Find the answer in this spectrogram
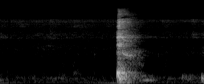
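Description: A single short cough a little over a second in, in an otherwise quiet room.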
